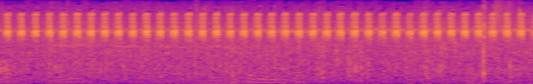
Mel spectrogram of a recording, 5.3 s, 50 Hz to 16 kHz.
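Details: Wild strawberry poison dart frogs (O. pumilio) at Hitoy Cerere Biological Reserve, Costa Rica, in various colour morphs; a rapid, highly regular buzzy chirping, about 3–4 notes per second, high-pitched and steady throughout, over soft forest background.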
